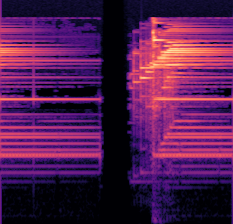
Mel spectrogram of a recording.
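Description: A bright, ringing chime sound effect fades away and cuts off about a second in, then the same chime sounds again a moment later and begins to fade.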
